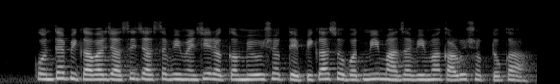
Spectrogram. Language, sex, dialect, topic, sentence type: Marathi, female, Northern Konkan, agriculture, question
